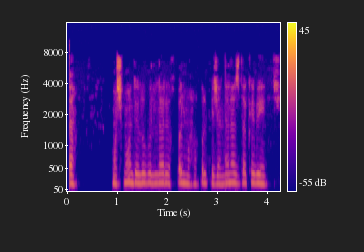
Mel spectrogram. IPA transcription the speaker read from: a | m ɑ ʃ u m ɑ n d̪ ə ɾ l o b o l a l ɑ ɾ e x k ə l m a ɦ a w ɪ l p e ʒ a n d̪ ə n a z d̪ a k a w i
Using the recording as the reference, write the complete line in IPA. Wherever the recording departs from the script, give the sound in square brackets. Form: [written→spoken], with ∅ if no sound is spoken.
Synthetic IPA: a | m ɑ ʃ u m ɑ n d̪ ə [ɾ→∅] l o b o l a l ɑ ɾ e x [k→p] ə l m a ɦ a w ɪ l p e ʒ a n d̪ ə n a z d̪ a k a w i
